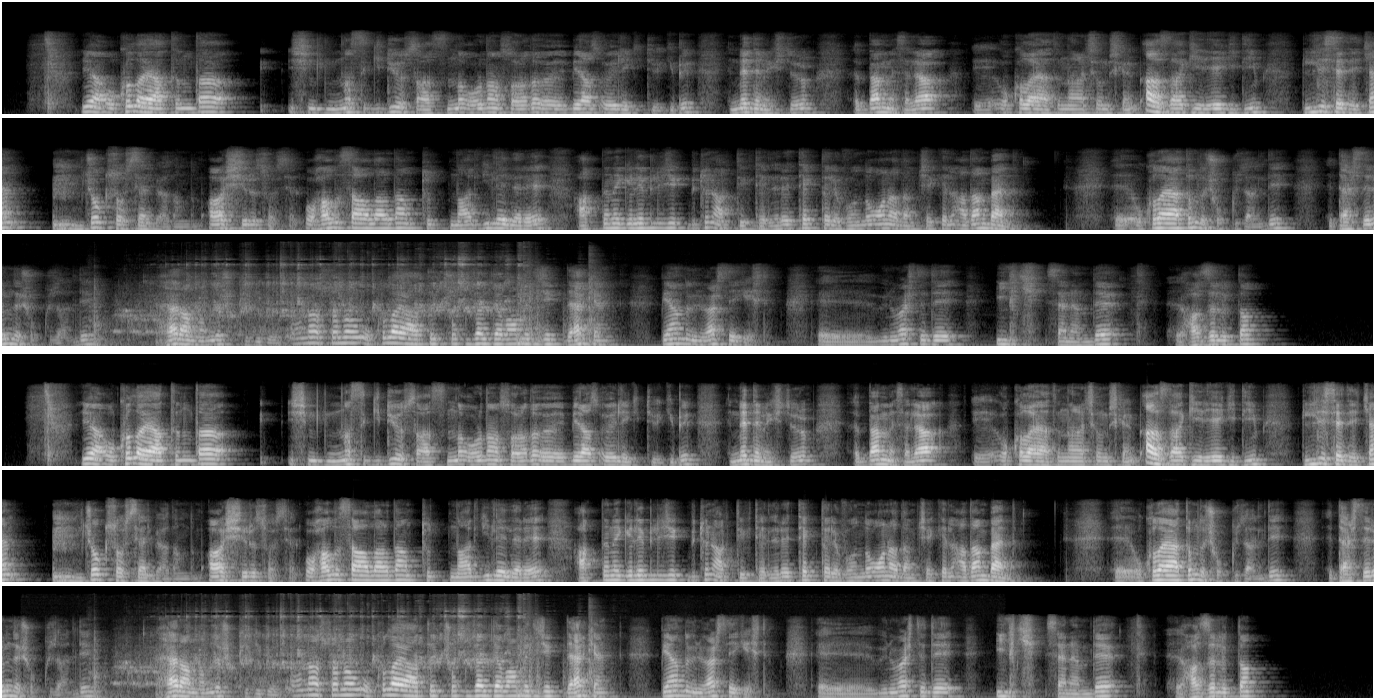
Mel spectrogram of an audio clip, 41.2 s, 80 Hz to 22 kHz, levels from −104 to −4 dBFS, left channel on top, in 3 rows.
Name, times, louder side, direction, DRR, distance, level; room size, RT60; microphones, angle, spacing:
voice 1, 0.3-2.2 2.9-9.3 9.7-13.8 14.2-23.8 24.5-28.3 29.0-35.0 35.3-36.9 37.4-38.9 39.1-39.9, right 3 dB, 65° right, 11 dB, 0.8 m, -31 dB
sound 1, 28.3-33.7, right 3 dB, 20° right, 0.5 m, -44 dB
9.7 x 4.3 x 4.4 m, 0.42 s
head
